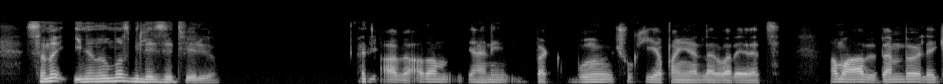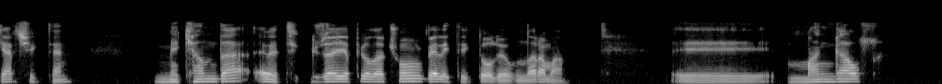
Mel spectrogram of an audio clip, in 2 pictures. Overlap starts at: none

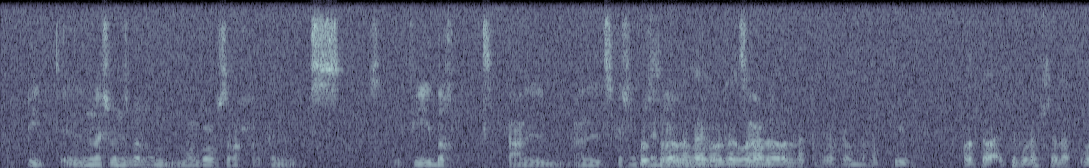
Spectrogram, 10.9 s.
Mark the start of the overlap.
6 s

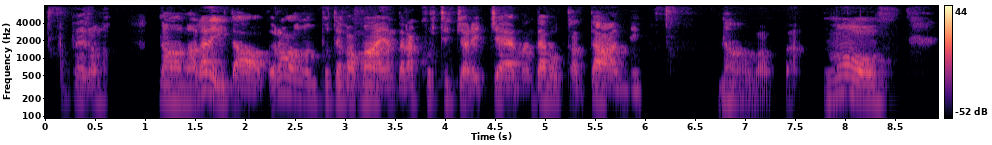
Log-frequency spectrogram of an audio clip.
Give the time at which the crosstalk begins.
none

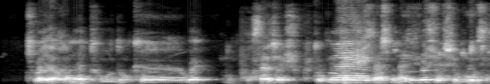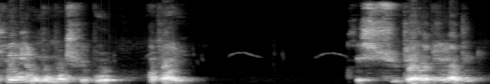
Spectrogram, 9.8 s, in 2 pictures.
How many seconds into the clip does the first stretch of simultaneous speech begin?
3 s

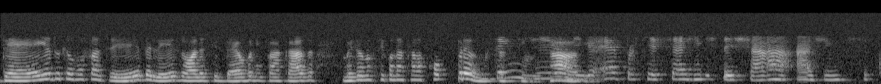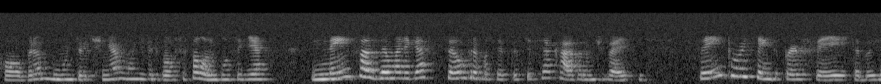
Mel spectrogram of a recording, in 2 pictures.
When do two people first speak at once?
5 s

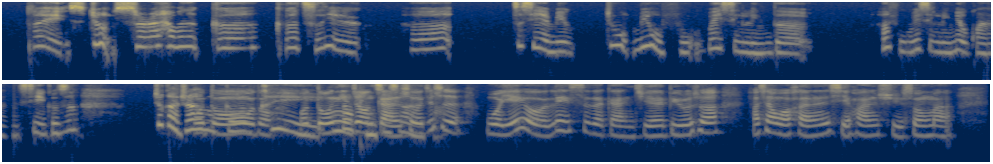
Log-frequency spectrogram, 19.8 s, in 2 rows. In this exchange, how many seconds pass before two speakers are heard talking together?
12 s

